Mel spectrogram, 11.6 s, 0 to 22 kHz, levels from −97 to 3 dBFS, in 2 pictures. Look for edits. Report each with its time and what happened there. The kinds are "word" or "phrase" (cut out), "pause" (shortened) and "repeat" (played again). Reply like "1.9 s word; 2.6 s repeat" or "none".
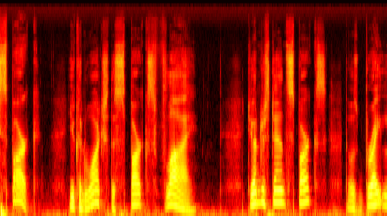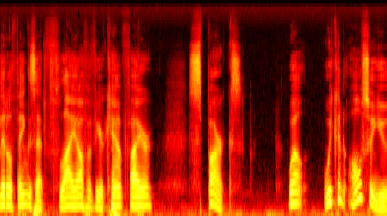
5.1 s pause; 9.9 s pause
